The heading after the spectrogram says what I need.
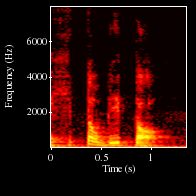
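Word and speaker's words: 人々: We say hitobito. Hitobito. That's pronouncing hito twice, but the second time it turns into a B sound.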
